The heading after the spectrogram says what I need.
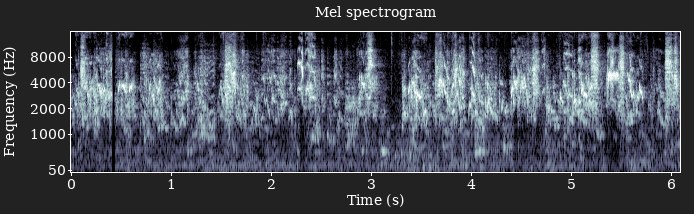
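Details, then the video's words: Cheerful budgies giving pulsing bursts of harsh, squawky chirps and warbles, each burst lasting about half a second, separated by short gaps. "Happy budgies chirping sounds"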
